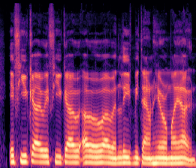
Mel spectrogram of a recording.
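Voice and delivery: ordinary talk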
